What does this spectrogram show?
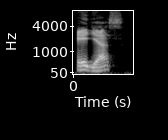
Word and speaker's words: ella: Los pronombres yo, tú, él, ella, nosotros, vosotros, ellos, ellas se omiten generalmente cuando no figuran de un modo enfático en la frase. 4. Ella está. Pronúnciese ella. La elle se pronuncia como doble L en William.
